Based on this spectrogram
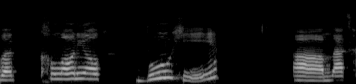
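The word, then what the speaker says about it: Bohea: it's called a colonial buhe um that's how you pronounce that b-o-h-e-a is pronounced boo-hee uh because it's a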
